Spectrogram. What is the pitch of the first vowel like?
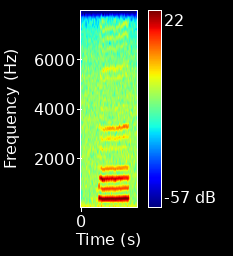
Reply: high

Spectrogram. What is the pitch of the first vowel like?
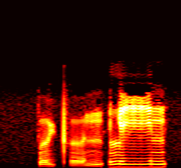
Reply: low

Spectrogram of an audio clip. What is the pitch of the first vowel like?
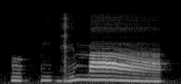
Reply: low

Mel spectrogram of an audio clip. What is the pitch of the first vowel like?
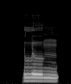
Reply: low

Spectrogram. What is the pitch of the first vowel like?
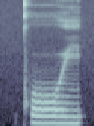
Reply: low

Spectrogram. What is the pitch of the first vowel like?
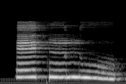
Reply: high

